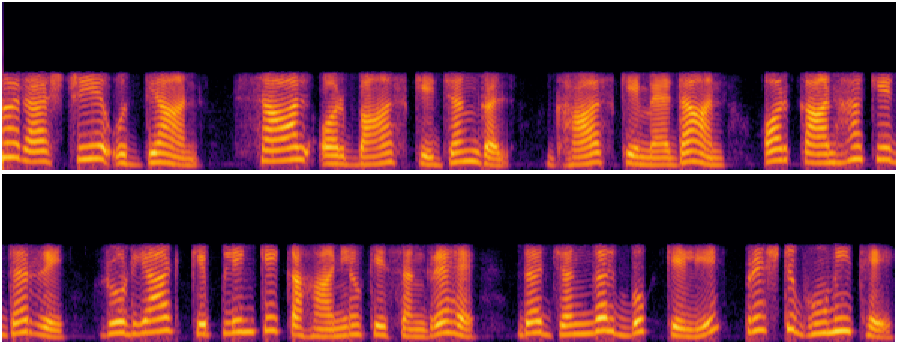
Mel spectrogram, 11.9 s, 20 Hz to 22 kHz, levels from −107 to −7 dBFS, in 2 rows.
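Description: Throughout, the speech sounds hoarse and grainy and noisy, with a narrow band running from about 150 Hz to 3.7 kHz. This is Speex codec damage, clearly audible and consistent with a low setting around 11 kbps, where too few bits go to the excitation signal.

At 2.32 to 2.38 s and again at 8.25 to 8.28 s, the speech briefly smears into a fading buzzy tone or coloured noise and then sounds weak for a moment. This is VoIP packet loss concealed by the speech codec. The gap fits a single lost 20 ms frame, which the decoder filled by stretching its last pitch and filter at falling gain.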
